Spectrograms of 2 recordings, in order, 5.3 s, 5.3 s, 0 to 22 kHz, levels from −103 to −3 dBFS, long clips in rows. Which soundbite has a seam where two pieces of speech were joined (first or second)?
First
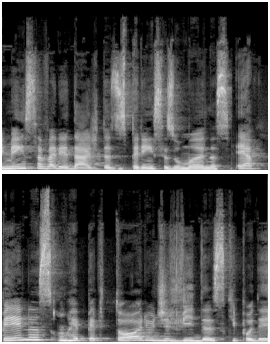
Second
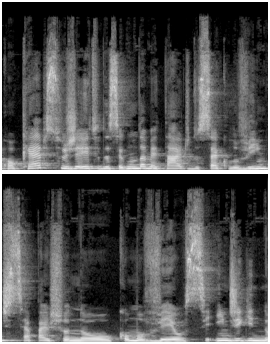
first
